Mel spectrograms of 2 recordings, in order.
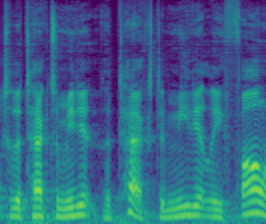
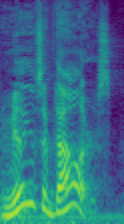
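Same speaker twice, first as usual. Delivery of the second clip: higher and louder, marvelling; amazed exclamation; 8 semitones higher, 8 dB louder than usual. Real, not acted. Preacher marvelling at the forgiven debt, loud and high. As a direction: make them feel how huge it is.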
